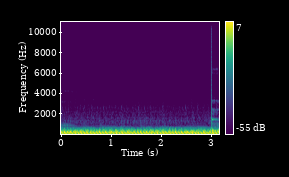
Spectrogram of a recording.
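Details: Citroën/Peugeot 1.9 diesel with mechanical injection pump idling after valve clearance adjustment (tappets had been too tight); steady regular low clatter about three beats per second, no extra tapping.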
